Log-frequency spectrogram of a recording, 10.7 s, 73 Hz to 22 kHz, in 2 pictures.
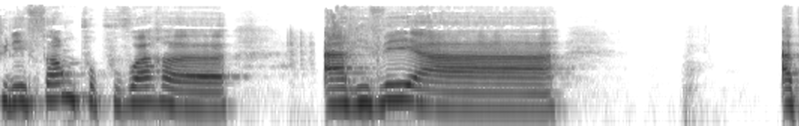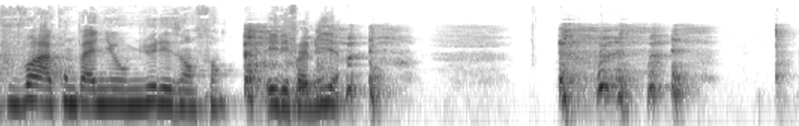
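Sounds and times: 
speech: 0.0s - 3.9s, 5.2s - 7.8s
person coughing: 7.0s - 8.2s, 9.1s - 10.2s.

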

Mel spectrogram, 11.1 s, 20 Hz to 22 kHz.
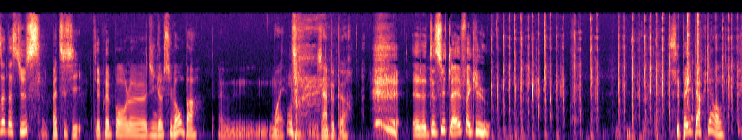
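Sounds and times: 
speech: 0.0s - 7.6s, 10.2s - 11.0s
rapid computer keyboard typing with crisp key clicks: 7.4s - 11.1s.

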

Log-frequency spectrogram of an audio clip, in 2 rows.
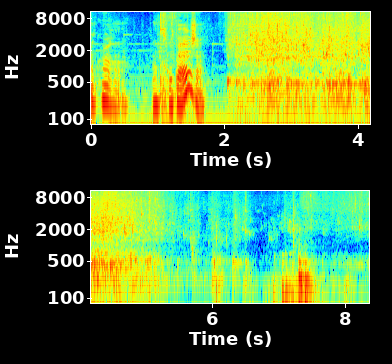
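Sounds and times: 
speech: 0.0s - 2.2s
tap water running as something is rinsed by hand: 2.0s - 8.3s.

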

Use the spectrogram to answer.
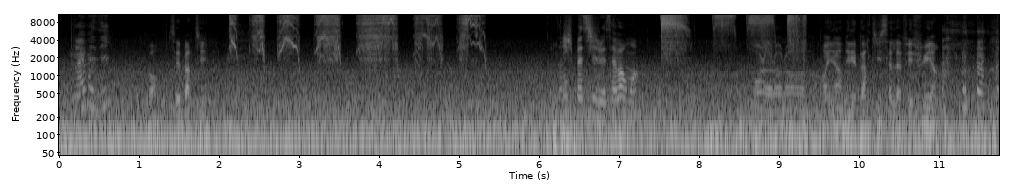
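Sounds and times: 
steady low outdoor rumble: 0.0s - 11.7s
speech: 0.3s - 5.4s, 6.2s - 8.0s, 8.6s - 11.7s
kissing squeaks against the skin of a wrist to lure a fox: 2.1s - 5.4s, 7.5s - 9.4s
laughter: 11.1s - 11.7s.

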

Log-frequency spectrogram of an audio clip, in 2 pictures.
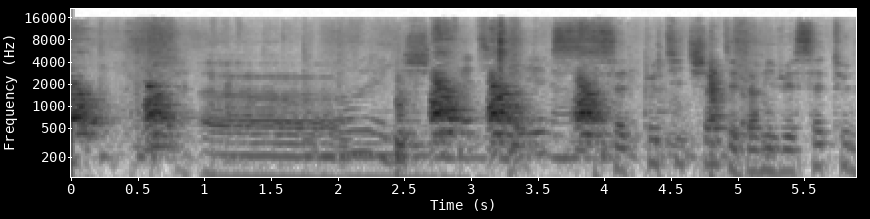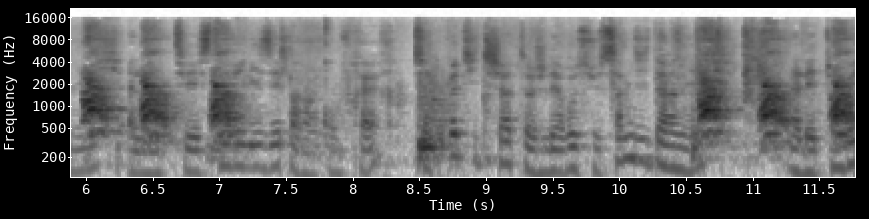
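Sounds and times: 
small guide dog puppy yipping barks: 0.0s - 0.8s, 6.0s - 7.2s, 10.6s - 11.7s
person murmuring: 0.8s - 4.2s
speech: 4.1s - 11.7s.

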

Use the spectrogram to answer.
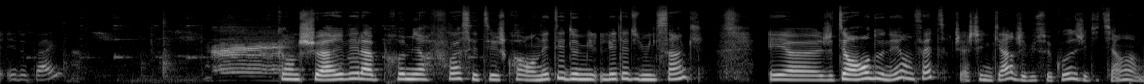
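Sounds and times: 
speech: 0.1s - 11.4s
dairy ewes bleating in a sheepfold: 2.0s - 3.1s.

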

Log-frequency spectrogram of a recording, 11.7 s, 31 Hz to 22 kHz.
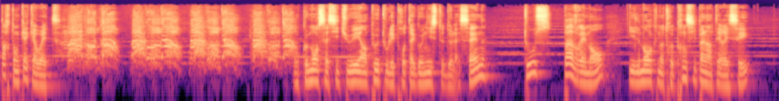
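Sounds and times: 
speech: 0.0s - 1.4s, 4.4s - 11.4s
rioting crowd shouting: 0.9s - 4.4s.

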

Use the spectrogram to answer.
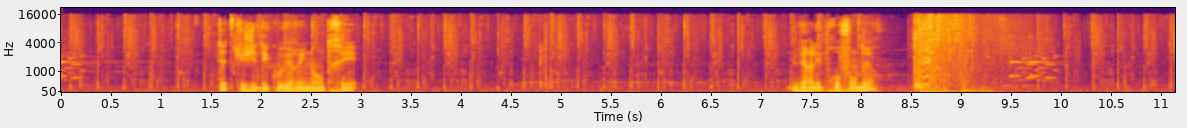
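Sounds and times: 
speech: 1.6s - 3.2s, 7.4s - 8.2s
object shattering in an action-adventure video game: 8.5s - 9.6s.

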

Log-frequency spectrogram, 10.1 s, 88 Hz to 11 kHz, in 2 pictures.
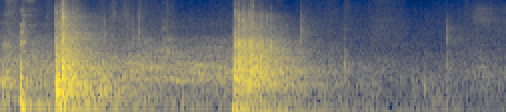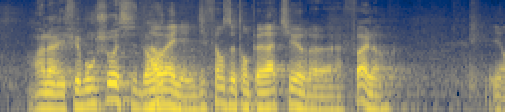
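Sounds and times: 
laughter: 0.0s - 1.8s
low scraping rumble: 0.2s - 4.4s
heavy wooden double door creaking open at a barrel cellar entrance: 0.4s - 4.3s
speech: 5.4s - 9.0s, 9.9s - 10.1s.

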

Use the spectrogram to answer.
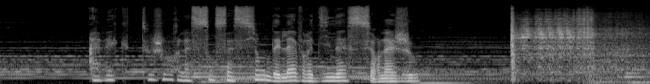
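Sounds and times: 
speech: 0.9s - 4.4s
car engine cranking then settling into idle: 5.1s - 6.4s.

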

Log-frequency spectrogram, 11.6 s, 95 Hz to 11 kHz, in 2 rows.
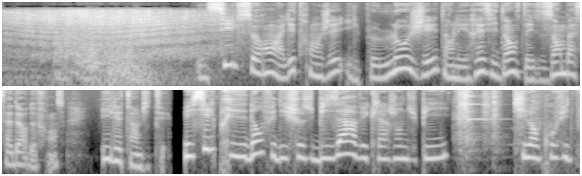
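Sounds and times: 
airplane engine roar: 0.0s - 2.2s
speech: 2.2s - 11.5s.

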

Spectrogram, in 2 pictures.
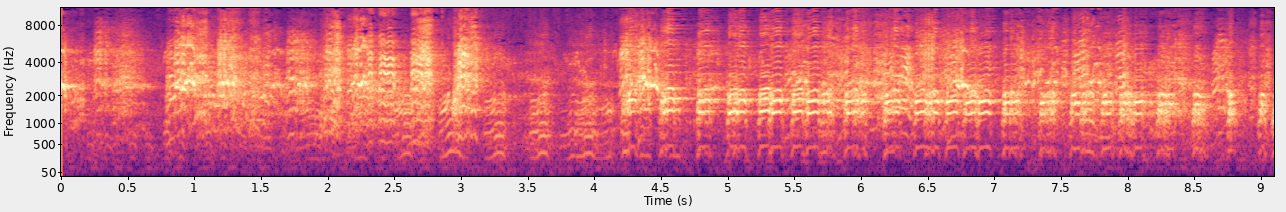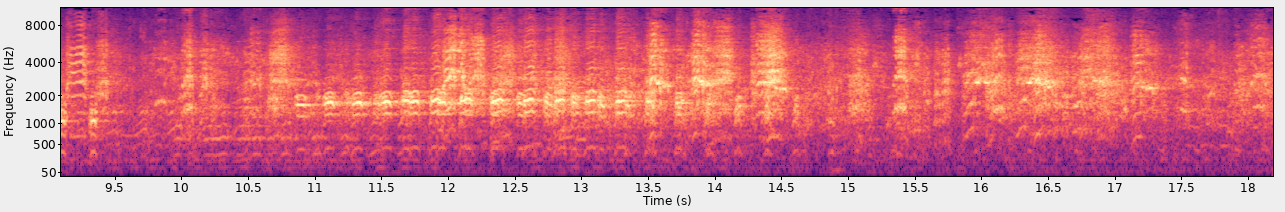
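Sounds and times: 
overlapping bird calls in a South American aviary: 0.0s - 18.1s.

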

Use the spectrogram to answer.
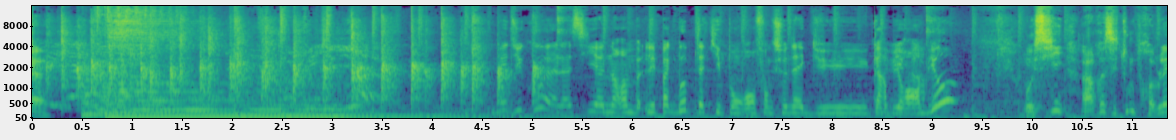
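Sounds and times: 
speech: 0.0s - 0.9s, 5.4s - 11.3s
steady rhythmic hand claps: 0.0s - 5.2s
sustained low musical tones: 0.5s - 10.6s.

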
